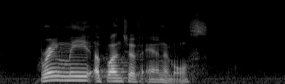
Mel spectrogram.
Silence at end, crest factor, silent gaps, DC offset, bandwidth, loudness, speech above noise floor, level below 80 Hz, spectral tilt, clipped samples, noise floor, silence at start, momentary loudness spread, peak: 0.8 s; 20 dB; none; under 0.1%; 12 kHz; -26 LUFS; 35 dB; -62 dBFS; -7 dB/octave; under 0.1%; -60 dBFS; 0.4 s; 15 LU; -8 dBFS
